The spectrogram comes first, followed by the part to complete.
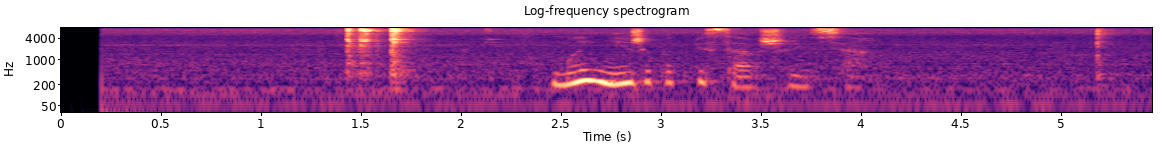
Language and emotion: Russian, neutral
